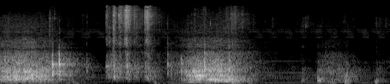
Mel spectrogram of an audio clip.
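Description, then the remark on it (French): A fork coarsely mashes 200 g of feta cheese into herbs in a mixing bowl for a stuffing: bursts of soft squishing and scraping with sharp metallic clicks against the bowl, in uneven strokes, fairly loud, with no talking. “Voilà, j'ai sorti ma fourchette et je suis en train d'écraser grossièrement la feta dans mon cul de poule.”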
